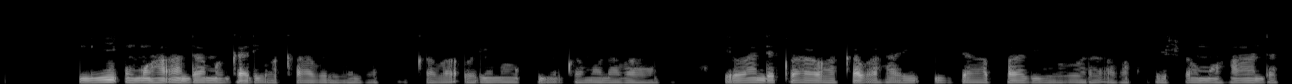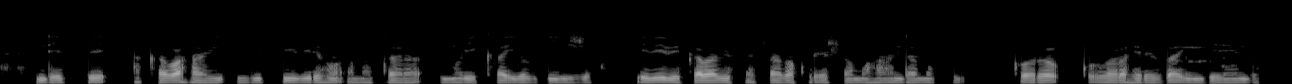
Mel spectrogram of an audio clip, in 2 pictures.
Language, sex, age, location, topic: Kinyarwanda, male, 18-24, Nyagatare, government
